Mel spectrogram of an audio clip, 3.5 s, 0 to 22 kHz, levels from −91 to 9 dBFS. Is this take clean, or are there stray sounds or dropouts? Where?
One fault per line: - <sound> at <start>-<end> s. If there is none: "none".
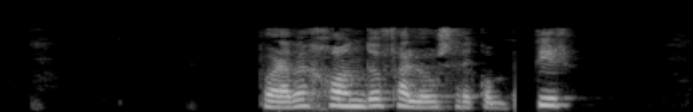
- dropout at 2.6-2.7 s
